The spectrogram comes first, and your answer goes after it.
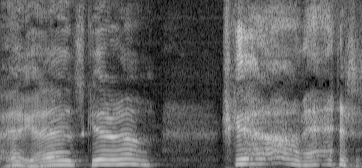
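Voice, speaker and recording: A put-on character voice, fairly high in pitch, relaxed in tone and very slow in pace. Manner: laid-back, relaxed, stoned.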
